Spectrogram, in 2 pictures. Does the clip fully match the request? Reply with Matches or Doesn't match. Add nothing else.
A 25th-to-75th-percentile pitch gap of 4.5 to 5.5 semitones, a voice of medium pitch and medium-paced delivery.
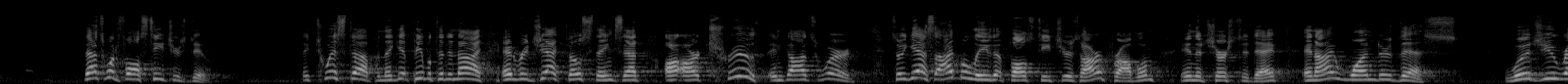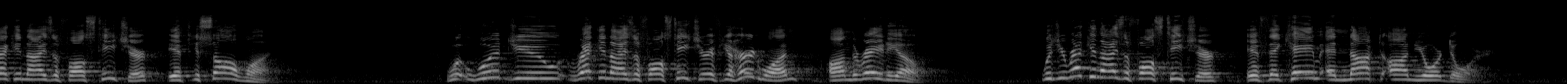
Doesn't match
